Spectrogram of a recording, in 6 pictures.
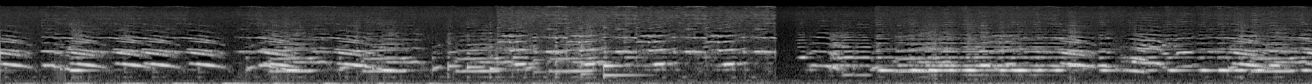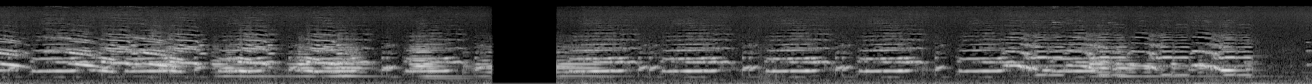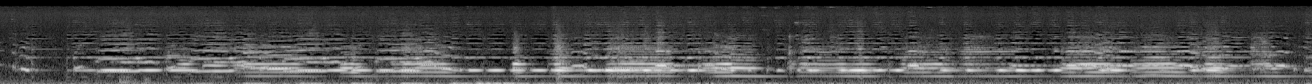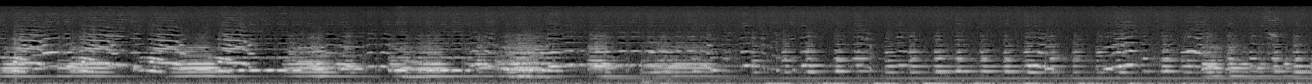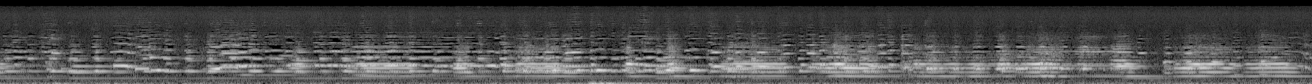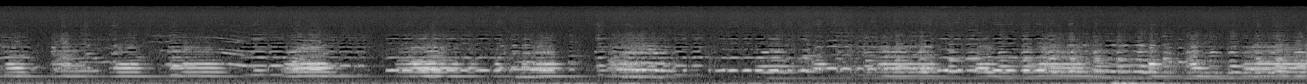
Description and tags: Random playing of noisy violin phrases with the great kazoo.
violin, random, phrase, noise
